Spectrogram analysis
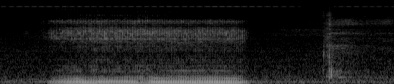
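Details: Rottweiler snoring loudly enough to wake its owner: one long, low, buzzing snore of about two seconds, followed by quiet breathing; snoring.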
